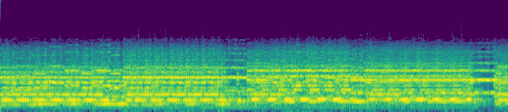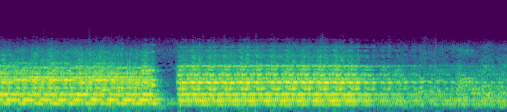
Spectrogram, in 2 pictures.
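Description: Organ scene-change bridge music: held chords shifting every second or two, broken twice briefly, then dropping in level near the end.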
